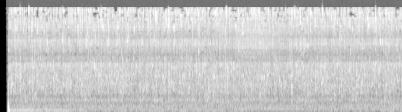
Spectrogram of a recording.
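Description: Steady sound of trickling water, with a sharp click at the very start.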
